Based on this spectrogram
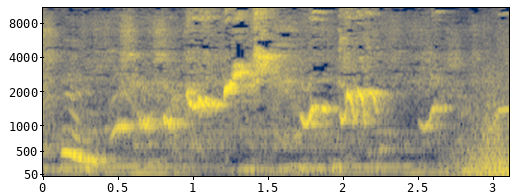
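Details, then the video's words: ['Captive-bred white-rumped shama from Tambakromo, Pati, Central Java, in full song: varied mid-pitched whistles and chattering notes, with a low background hum and noise.'] "Murai batu gacor ll full isian lur"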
